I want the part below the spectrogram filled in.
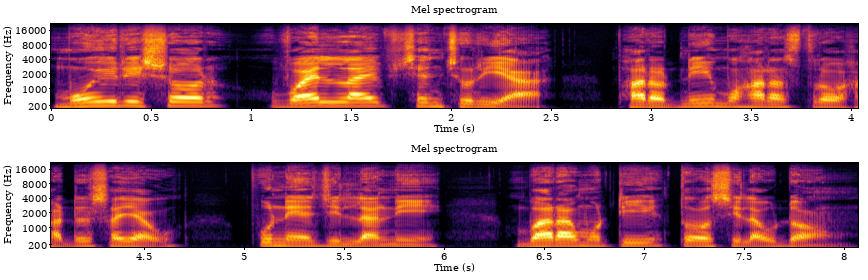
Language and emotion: Bodo, neutral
